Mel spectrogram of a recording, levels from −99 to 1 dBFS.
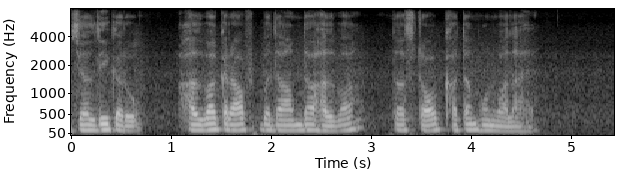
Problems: constant background noise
